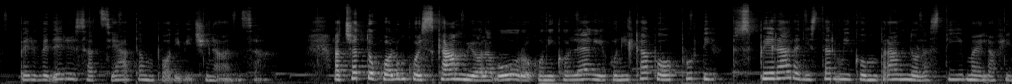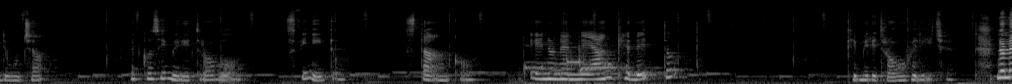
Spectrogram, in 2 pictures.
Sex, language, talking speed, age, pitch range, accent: female, Italian, 135 wpm, 40-59, 210-260 Hz, native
